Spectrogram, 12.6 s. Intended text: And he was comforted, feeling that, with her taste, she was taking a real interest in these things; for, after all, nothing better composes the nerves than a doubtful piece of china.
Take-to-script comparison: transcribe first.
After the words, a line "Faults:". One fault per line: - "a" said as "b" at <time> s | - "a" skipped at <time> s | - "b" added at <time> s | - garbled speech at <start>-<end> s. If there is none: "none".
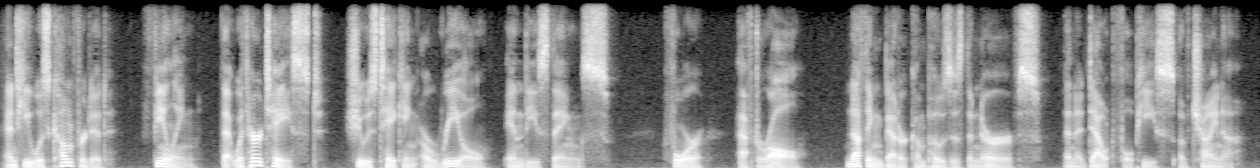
And he was comforted, feeling that, with her taste, she was taking a real in these things; for, after all, nothing better composes the nerves than a doubtful piece of china.
Faults:
- "interest" skipped at 4.9 s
